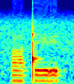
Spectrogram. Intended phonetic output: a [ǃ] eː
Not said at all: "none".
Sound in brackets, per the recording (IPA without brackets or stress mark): ǃ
